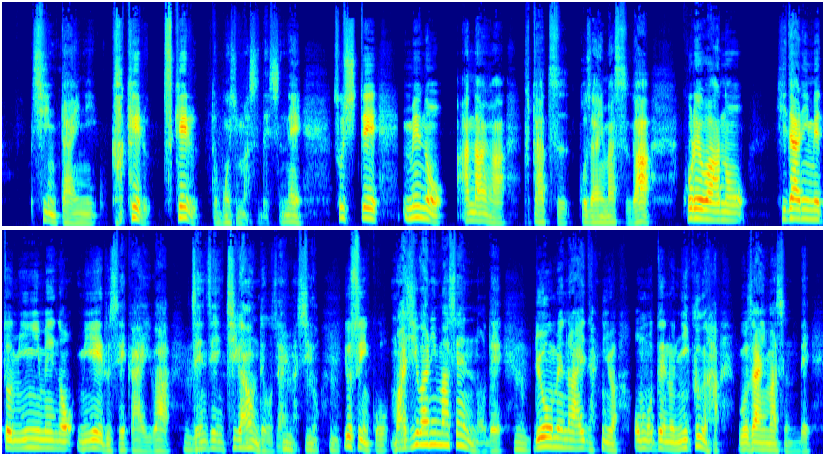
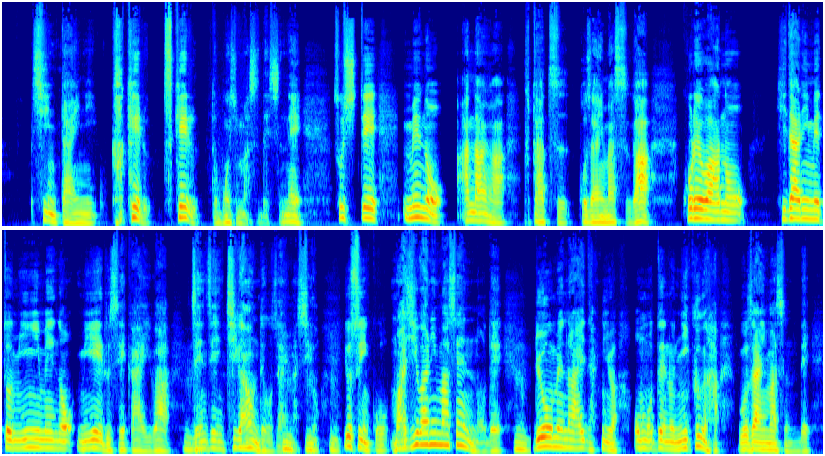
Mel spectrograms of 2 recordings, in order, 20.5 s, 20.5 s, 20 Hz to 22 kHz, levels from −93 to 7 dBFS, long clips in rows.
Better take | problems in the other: second | thin; very slightly; fading below 750 Hz

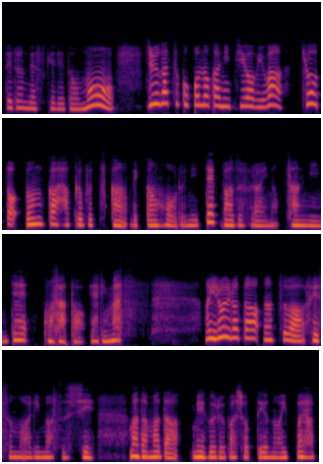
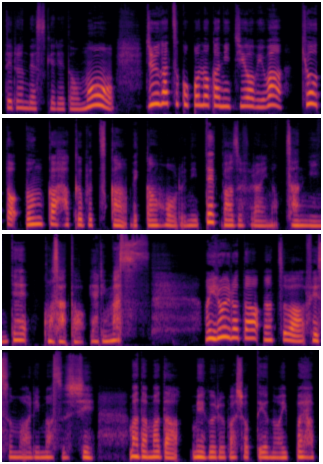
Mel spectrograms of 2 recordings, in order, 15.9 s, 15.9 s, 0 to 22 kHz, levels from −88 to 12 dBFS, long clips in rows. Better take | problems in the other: second | muffled; slightly; fading above 3.5 kHz

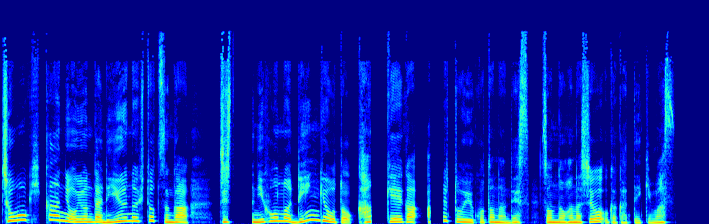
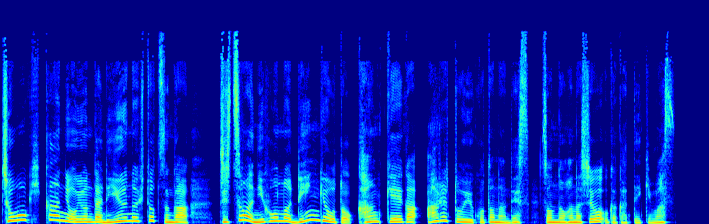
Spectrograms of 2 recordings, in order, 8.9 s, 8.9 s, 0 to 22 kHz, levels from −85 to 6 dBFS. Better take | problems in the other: second | audio cutting out; at 3 s, at 4.5 s and at 5.5 s

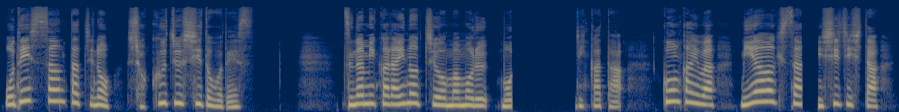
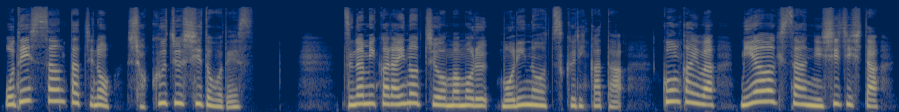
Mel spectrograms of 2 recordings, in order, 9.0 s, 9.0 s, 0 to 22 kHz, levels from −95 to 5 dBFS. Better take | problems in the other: second | audio cutting out; at 5 s for 0.5 s and at 8 s

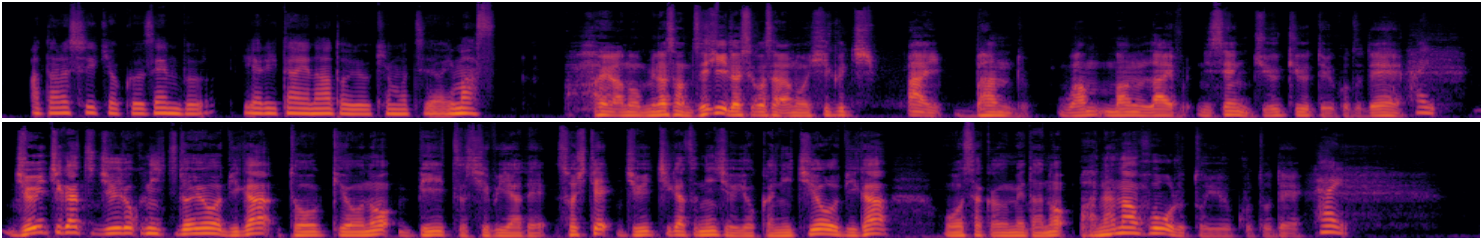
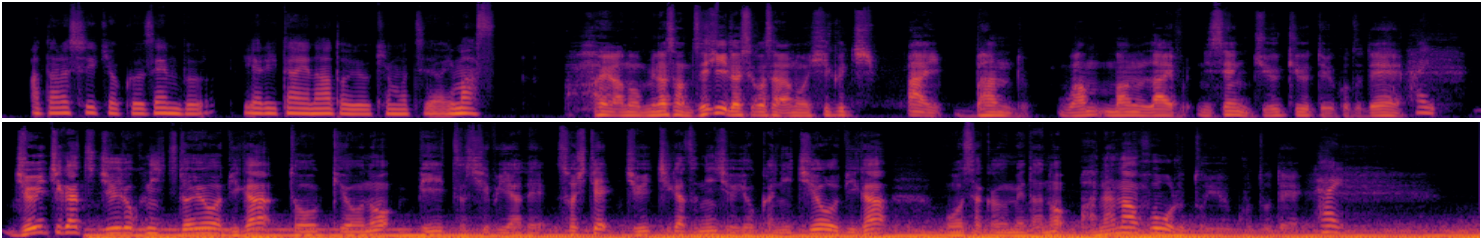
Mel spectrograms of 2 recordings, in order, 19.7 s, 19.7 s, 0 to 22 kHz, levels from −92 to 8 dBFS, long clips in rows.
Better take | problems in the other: first | low rumble; loud; from 10 s on; 9 dB below the speech

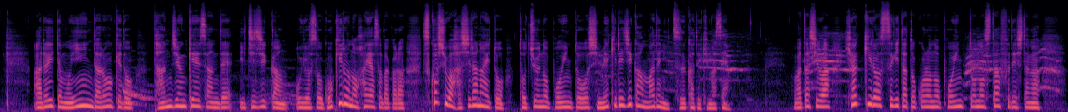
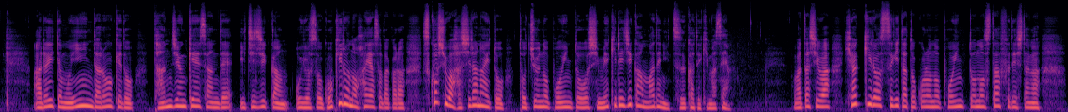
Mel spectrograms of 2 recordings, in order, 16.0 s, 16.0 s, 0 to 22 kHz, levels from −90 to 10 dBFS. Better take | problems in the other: second | animal sounds; noticeable; throughout; 15 dB below the speech

